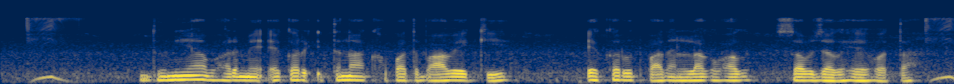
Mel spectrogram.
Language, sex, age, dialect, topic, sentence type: Bhojpuri, male, 18-24, Southern / Standard, agriculture, statement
